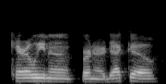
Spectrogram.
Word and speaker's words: Carolina Bernardeco: Yeah, this has been Carolina Bernardeco. I'm pronouncing that right, right?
